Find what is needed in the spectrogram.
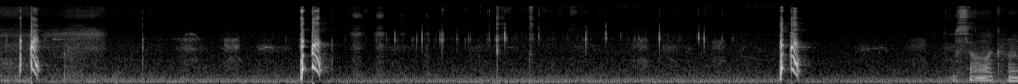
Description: My newborn had the hiccups. He sounded like a squeaky toy.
